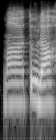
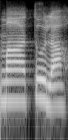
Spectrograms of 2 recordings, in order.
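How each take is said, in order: No difference in how they are said.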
